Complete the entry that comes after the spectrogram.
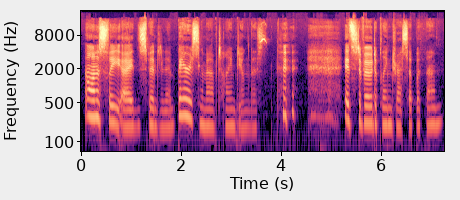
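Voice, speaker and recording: A woman's voice: a little high, no echo. A woman playing a sweet, obsessive witch in an ASMR roleplay, coy and affectionate, speaking to the listener close to the microphone. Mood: gleeful, proud. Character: sweet, doting, obsessive yandere witch, playful and lovestruck.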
